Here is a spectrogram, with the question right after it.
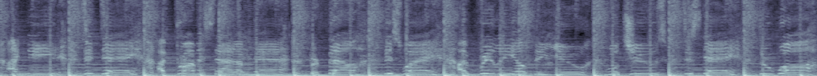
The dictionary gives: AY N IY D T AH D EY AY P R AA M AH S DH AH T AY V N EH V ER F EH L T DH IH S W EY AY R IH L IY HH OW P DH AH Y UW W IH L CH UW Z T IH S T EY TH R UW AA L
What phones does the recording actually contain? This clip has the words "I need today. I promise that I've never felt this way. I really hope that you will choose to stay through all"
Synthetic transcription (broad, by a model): AY N IY D T AH D EY AY P R AA M AH S DH AH T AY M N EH P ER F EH L DH IH S W EY AY R IH L IY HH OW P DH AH Y UW W IH L CH UW Z T IH S T EY TH R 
